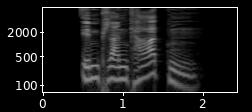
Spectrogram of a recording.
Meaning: dative plural of Implantat
- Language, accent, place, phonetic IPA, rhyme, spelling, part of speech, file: German, Germany, Berlin, [ɪmplanˈtaːtn̩], -aːtn̩, Implantaten, noun, De-Implantaten.ogg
